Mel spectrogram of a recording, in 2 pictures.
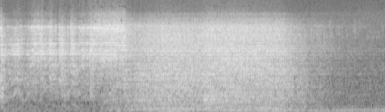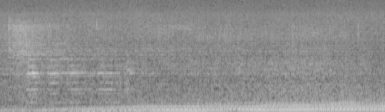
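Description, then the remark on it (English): A loud, rough burst of mechanical noise gives way to a car engine starting, idling and then revving up steadily, its low hum rising and holding. “Start your car. Head west to the highway and keep going till I tell you to stop.”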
